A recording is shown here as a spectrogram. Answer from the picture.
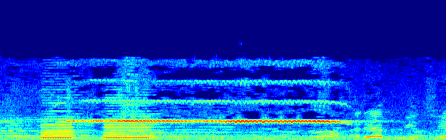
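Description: Car horn tooting twice in short blasts near the start. A long shrill high-pitched tone holds steady over them and stops shortly before the end, amid crowd voices.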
